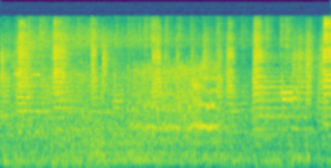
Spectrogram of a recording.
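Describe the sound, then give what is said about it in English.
A pickup truck makes a sharp right turn in an industrial alley, its tires skidding and squealing over a steady engine roar for several seconds, with no voices. “The pickup rolls down an industrial alley and over the train tracks before making a sharp right turn.”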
